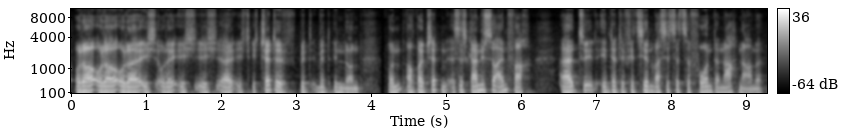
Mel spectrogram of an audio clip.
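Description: A man in a relaxed, informal conversation as a podcast co-host, with a mid-pitched voice. He starts phrases over and repeats small words while he looks for the right one. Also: brisk. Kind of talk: casual chat.

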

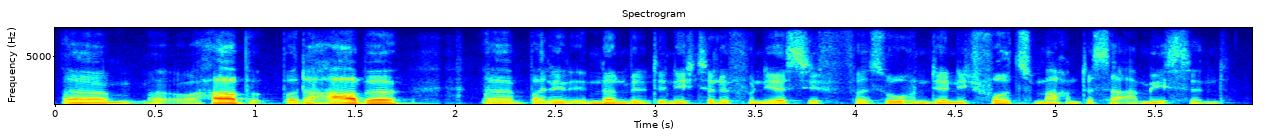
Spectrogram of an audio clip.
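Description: Man chatting casually, haltingly. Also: fairly low pitch, steady tone, darkish tone, slightly rough. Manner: halting, repeats words as he searches for phrasing. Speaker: podcast co-host. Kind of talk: casual chat.

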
